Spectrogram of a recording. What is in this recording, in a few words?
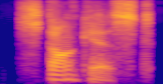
"stockist", American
